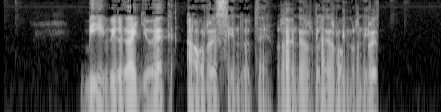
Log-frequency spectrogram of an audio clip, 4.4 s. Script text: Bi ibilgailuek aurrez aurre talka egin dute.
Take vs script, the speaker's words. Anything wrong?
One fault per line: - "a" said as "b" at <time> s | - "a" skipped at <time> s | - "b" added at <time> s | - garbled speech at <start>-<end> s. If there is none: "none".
- "aurre talka" skipped at 2.2 s
- garbled speech at 2.8-3.8 s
